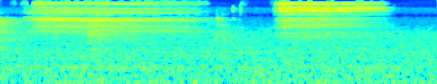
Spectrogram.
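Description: A person breathing in through an aromatherapy inhaler, a long steady airy inhale close to the mic lasting several seconds with no talk.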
